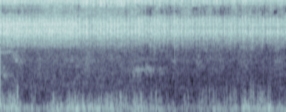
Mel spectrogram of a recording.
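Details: A cicada in a village forest on a quiet afternoon drones without pause in a high, shrill, machine-like buzz, the male's call to attract a female, said to grow louder as temperature rises, over a low rumble.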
